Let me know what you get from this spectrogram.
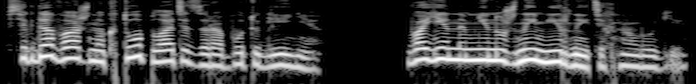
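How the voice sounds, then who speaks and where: A solemn puppet survivor , voiced by a woman, giving admonishing warnings in a level, steady voice. The sound is dry and close, with no room echo. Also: medium pitch, normal speed, close to an everyday voice. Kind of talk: puppet theatre performance.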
